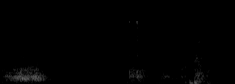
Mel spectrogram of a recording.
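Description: Near silence with two faint computer mouse clicks, one a little past the middle and one near the end.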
